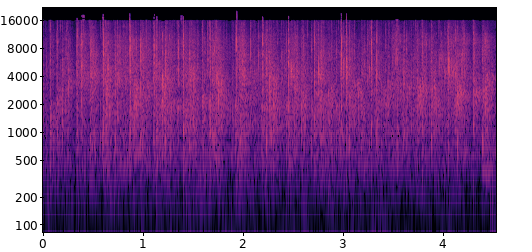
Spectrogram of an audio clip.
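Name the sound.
audience applause and cheering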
